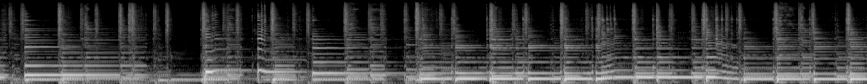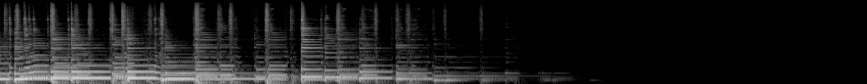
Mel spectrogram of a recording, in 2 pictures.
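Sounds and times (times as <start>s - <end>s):
percussion: 0.0s - 13.9s.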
